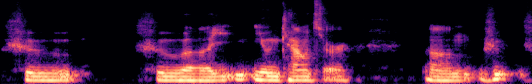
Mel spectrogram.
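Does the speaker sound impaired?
Yes: stuttering; stutter present as long as remembered, lots of speech therapists, attended Camp Shoutout for people who stutter; aims to improve fluency through public speaking, listeners sometimes say spit it out or slow down; here repeated words, prolonged sounds.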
